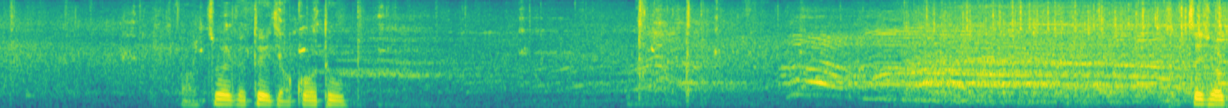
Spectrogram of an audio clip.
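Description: A racket strikes a shuttlecock in sharp, quick hits.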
